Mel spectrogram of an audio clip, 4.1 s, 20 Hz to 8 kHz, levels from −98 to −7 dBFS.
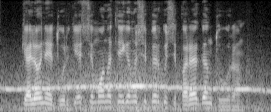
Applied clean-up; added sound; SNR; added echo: none; Wind; 0 dB; none.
